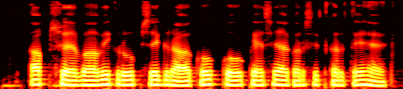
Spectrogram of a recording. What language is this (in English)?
Hindi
